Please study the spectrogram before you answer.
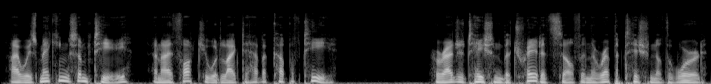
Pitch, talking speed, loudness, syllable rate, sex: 100 Hz, 230 wpm, -21 LUFS, 6.3 syllables/s, male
